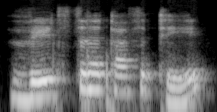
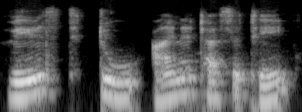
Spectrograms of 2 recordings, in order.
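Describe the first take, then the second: First: Du becomes a schwa and eine becomes ne. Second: Every word is said fully and carefully. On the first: The speaker calls it right. "I say" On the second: The speaker calls it wrong. "I don't say that ever"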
